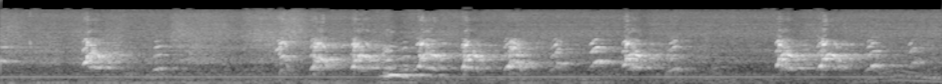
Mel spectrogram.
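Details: Boston Terriers kept at a kennel in Jamundí, Cali, Colombia, give a rapid run of sharp, evenly spaced barks, about two per second, then a short pause before another couple of yaps. A low background hum is present.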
